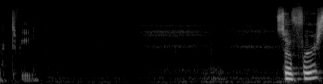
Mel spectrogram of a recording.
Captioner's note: pause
